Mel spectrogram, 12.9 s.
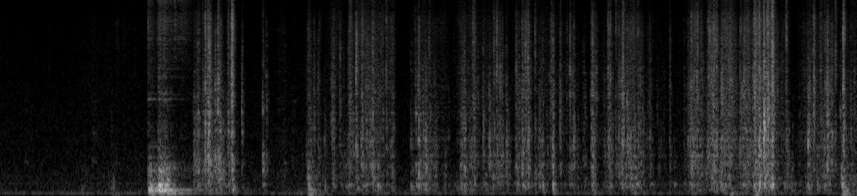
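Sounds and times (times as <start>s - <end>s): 
hulled brown rice rustling and clattering in a sorting machine: 2.2s - 3.6s, 4.6s - 12.8s.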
